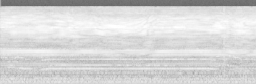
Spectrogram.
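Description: Andis two-speed electric clipper running at a constant buzzing hum as it clips an English Angora rabbit's dense wool.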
